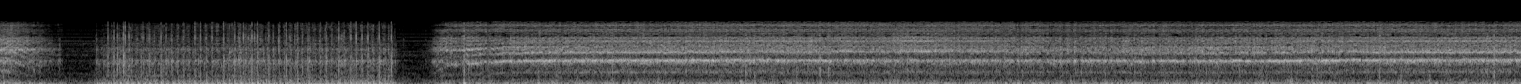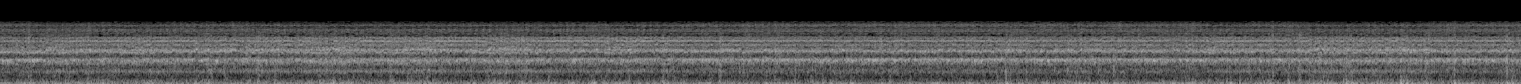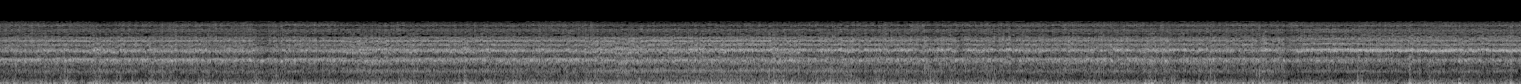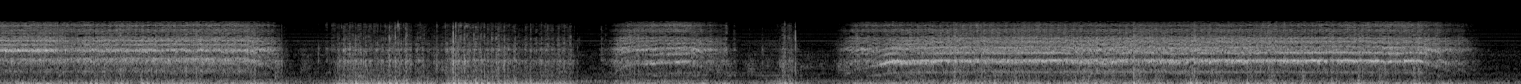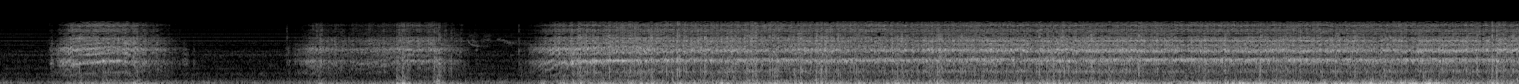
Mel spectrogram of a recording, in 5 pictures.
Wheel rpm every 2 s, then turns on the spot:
40, 30, 110, 150, 150, 150, 150, 150, 160, 160, 160, 160, 160, 160, 160, 160, 160, 160, 160, 160, 160, 160, 160, 160, 50, 30, 50, 110, 150, 140, 30, 20, 0, 120, 160, 160, 160, 160.
0-4 48-52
